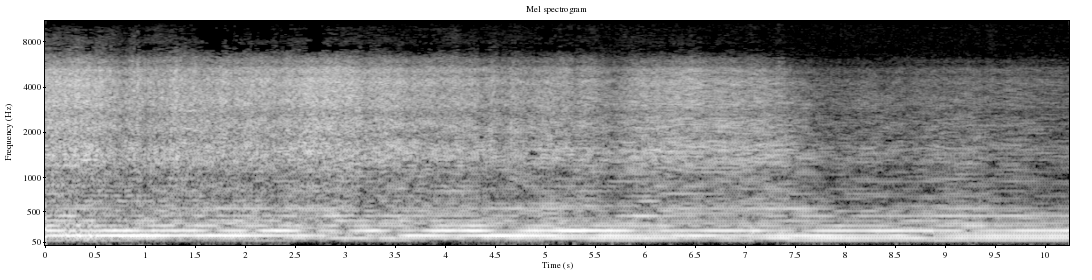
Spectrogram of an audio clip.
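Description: Heavy metal music: distorted electric guitar holding sustained, heavy chords that change every second or two. The bright top end thins out about three-quarters of the way through.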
